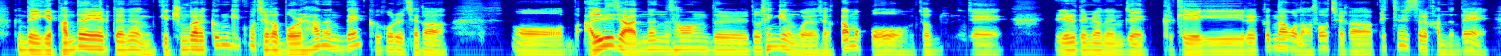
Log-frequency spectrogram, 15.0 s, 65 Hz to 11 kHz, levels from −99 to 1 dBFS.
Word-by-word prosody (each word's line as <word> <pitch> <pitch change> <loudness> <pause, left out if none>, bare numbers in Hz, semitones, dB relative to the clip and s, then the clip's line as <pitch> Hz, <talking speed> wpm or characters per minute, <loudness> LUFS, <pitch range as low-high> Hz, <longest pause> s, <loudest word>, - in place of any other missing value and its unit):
근데 120 -4 +6
이게 105 -1 +8
반대일 140 +4 +5
때는 120 -7 -1
이게 - - -1
중간에 135 0 +3
끊기고 175 -1 -6
제가 125 -4 +1
뭘 100 0 +1
하는데 155 - -1
그거를 125 -2 -5
제가 100 -3 -2 0.6
어 95 -2 -2 0.2
알리지 175 0 +6
않는 125 +6 +3
상황들도 120 -3 -4
생기는 155 -7 -2
거예요, 90 -1 -2
제가 - - -6
까먹고. 85 -1 -1
저도 100 -2 -7 0.2
인제 95 -1 -4 0.5
이 115 - -5
예를 115 +2 +2
들면은 105 -3 -3
인제 95 -1 0
그렇게 110 - -1
얘기를 105 +2 0
끝나고 150 +1 -1
나서 95 +10 -4
제가 100 -1 -3
피트니스를 145 -3 -5
갔는데 90 -1 -3
115 Hz, 330 characters per minute, -24 LUFS, 100-140 Hz, 0.6 s, 이게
